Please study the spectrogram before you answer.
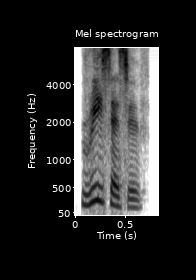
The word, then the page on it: recessive: Indian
